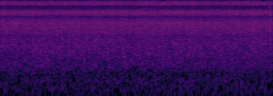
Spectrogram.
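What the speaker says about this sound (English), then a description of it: "That's a waterfall, actually." A waterfall in a vintage multiplayer sandbox game, beside a blacksmith's quenching spot, gives a steady, even rush of broadband water noise, fairly faint, with no voices.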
